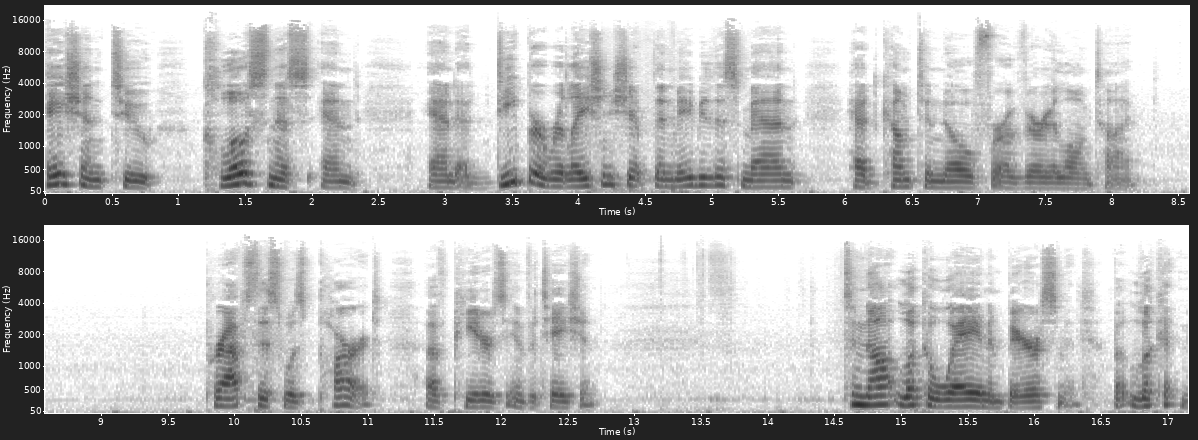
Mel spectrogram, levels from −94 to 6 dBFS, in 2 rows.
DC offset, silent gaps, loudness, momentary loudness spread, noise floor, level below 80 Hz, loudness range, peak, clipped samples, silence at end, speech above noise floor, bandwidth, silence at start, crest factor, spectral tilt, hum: under 0.1%; none; -27 LUFS; 17 LU; -67 dBFS; -60 dBFS; 9 LU; -8 dBFS; under 0.1%; 0 s; 40 dB; 15.5 kHz; 0 s; 20 dB; -5.5 dB/octave; none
